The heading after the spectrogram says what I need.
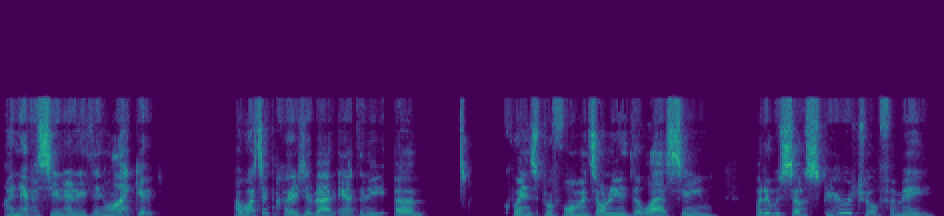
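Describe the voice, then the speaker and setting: An older woman with a New York accent speaks in a mid-range voice, earnest and halting. She circles back over her words and restarts as she reaches for what she means. Her tone is plainly conversational. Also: medium pitch, animated. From Brooklyn, New York. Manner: earnest, halting, repeats words while searching. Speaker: actress guest. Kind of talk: casual interview chat.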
